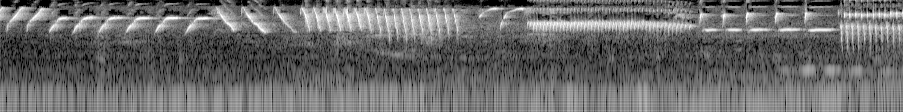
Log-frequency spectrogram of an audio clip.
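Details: Varied canary song intended to make other canaries sing: rolling repeated downslurs, a dense rapid buzzy trill, a drawn-out steady whistle, then clipped repeated notes and a final high buzz.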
